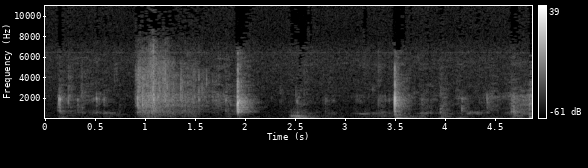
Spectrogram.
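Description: Handling noise from a network cable and a plastic handheld cable tester: a rustling scrape about a second in, then sharp plastic clicks, the loudest about two and three and a half seconds in.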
